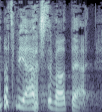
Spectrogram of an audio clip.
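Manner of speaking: normal talking voice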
